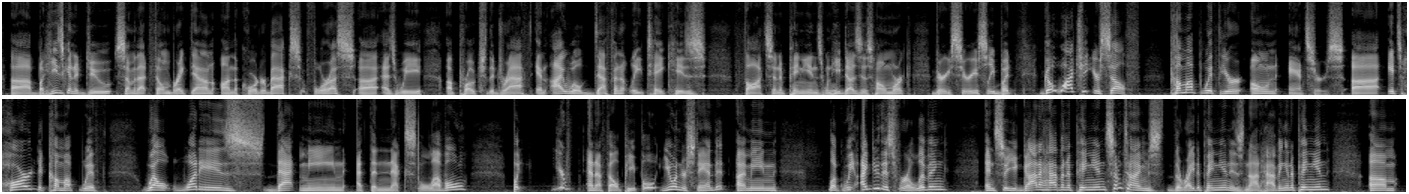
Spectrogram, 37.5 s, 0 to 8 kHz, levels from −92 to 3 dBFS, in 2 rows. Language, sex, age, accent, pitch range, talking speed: English, male, 40-59, American, 115-175 Hz, 160 wpm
